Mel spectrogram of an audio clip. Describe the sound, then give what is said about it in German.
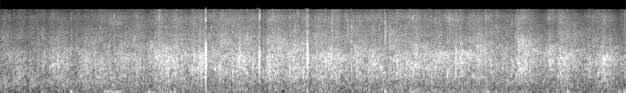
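Audience applause: many people clap in a dense, steady patter that stays fairly soft and even for about five seconds. “Applaus für alle davon.”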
